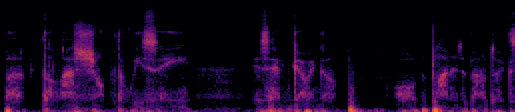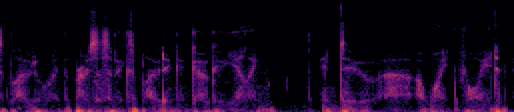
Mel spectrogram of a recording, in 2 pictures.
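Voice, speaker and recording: A man speaking in a breathy, gentle whisper, hosting an ASMR trivia explainer close to the microphone. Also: poor audio. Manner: slow, gentle, hushed delivery. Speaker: ASMR video creator and host.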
